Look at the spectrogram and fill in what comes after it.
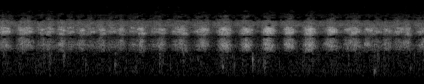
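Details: Several cicadas buzzing in summer heat, their shrill electric whirr swelling and fading in brisk regular beats, a little louder and more clearly pulsed toward the middle.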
